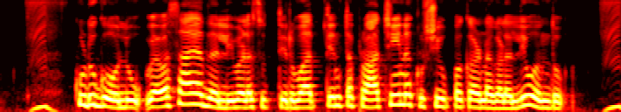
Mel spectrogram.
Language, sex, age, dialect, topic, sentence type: Kannada, female, 18-24, Mysore Kannada, agriculture, statement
